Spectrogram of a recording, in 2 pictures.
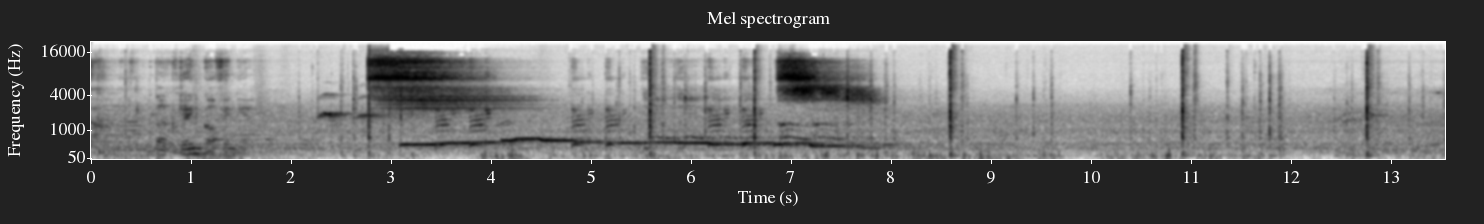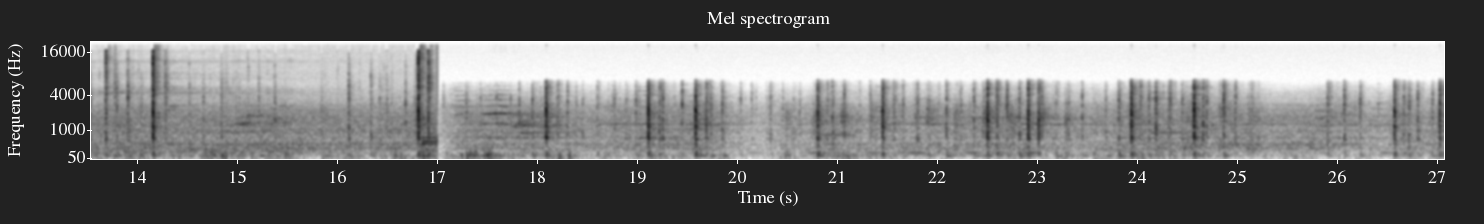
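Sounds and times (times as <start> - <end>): keyboard keys clicking: 0.0 - 17.0
steady background hum: 0.0 - 17.0.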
